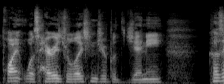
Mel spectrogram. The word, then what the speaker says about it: Ginny: I think Jenny, is that how you say it? Ginny. It's got an I. Ginny.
